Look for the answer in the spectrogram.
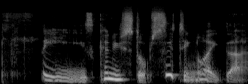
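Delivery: soft high-pitched whispering. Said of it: "is the fascia whispering at you".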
